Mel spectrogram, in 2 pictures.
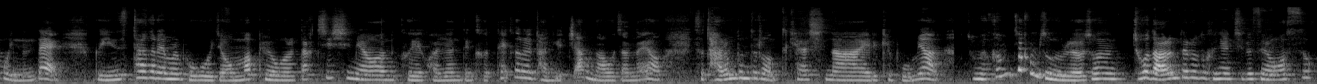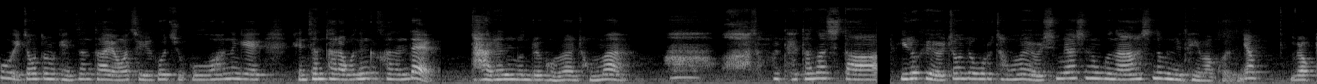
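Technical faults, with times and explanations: No technical faults can be heard anywhere in the audio. Nothing in it calls for a time or an explanation.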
